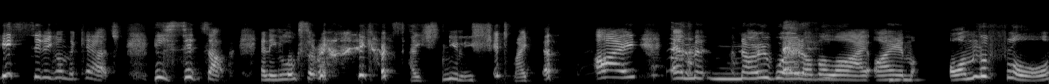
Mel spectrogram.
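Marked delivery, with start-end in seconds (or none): 4.1-5.5 put-on German-accented dad voice, lower and quieter. Retelling what their dad said after sitting up on the couch, imitating a German dad. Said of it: "he's very German".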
